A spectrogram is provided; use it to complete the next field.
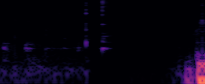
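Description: Bourbon trickles quietly into a new riff glass, with a couple of sharp clinks partway through and a louder knock at the end. Faint voices murmur under the pour.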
